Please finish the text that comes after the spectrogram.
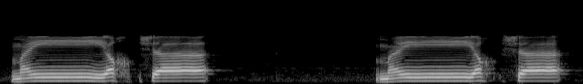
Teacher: ان کو کہا بھی حروف یرملون جاتا ہے، یا، را، میم، لام، واو، نون۔ یہاں نون ساکن کے بعد حروف یرملون میں سے پہلا حرف یا آ رہا ہے، لہذا غنہ بھی ہوگا اور ادغام بھی ہوگا۔ پہلے ادغام ہوگا پھر غنہ ہوگا۔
